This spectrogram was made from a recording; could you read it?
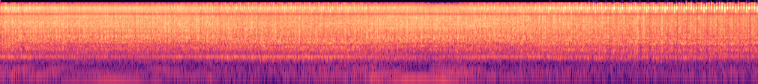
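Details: Idling petrol engine with a loose metallic rattle first suspected as timing chain and guides, actually the alternator pulley; rattle gone afterward.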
